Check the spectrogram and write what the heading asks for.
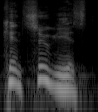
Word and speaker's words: Kintsugi: But Kent, K-I-N-T, Sugi, Kintsugi. Can you say that? Kintsugi. See the word? You try to pronounce it.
